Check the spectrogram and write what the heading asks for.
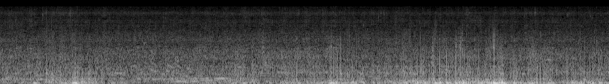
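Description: Wind buffeting the microphone on a ship's open deck: an uneven, gusting low rumble over a steady hiss.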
